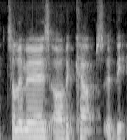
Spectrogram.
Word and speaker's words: telomere: It's telomere, or pronounced telomere, from the Greek telos meaning end and meros meaning part.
